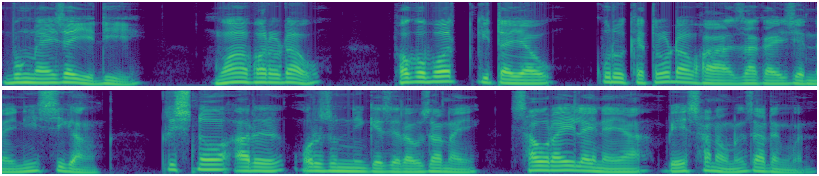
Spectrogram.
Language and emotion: Bodo, neutral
